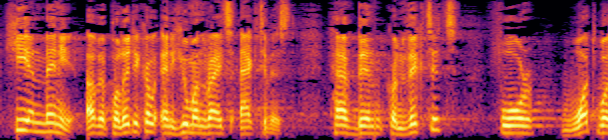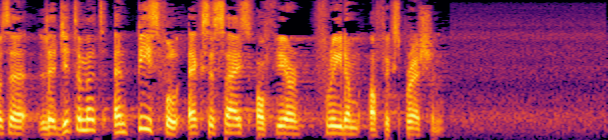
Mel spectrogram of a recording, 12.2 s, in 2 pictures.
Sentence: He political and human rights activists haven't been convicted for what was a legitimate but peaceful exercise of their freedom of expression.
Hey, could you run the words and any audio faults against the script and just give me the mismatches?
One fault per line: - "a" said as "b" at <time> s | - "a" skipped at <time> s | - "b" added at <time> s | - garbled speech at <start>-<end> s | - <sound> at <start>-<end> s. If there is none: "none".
- "and many other" added at 0.3 s
- "haven't" said as "have" at 3.3 s
- "but" said as "and" at 7.2 s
